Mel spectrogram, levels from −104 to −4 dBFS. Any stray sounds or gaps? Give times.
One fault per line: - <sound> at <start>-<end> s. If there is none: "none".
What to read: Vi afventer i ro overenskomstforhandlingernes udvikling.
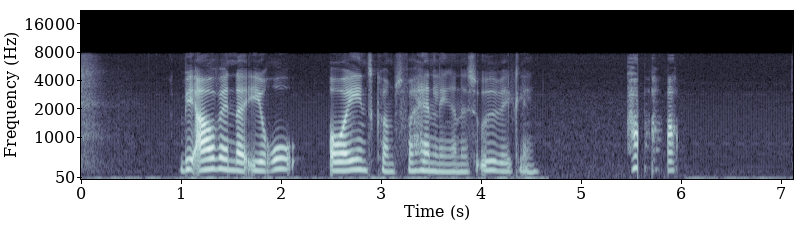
- laugh at 5.5-6.0 s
